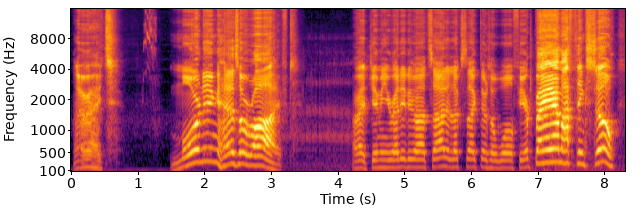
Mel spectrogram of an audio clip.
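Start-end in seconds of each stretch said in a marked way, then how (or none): 1.5-3.4 slow, loud proclamation; high, drawn-out herald's call; mock-grand announcement. Grandly announces the new day. 6.9-8.2 high, loud exclamation; punchy combat outburst; cocky battle cry. Real, not acted. Attacks a wolf in game.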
